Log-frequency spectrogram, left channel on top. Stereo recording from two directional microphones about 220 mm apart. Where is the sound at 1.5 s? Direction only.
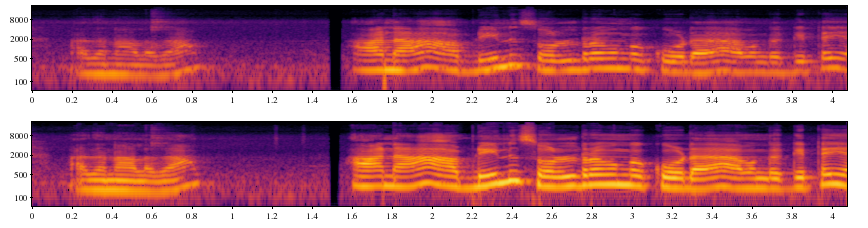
50° right (ahead or behind).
